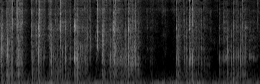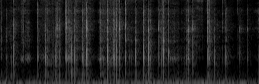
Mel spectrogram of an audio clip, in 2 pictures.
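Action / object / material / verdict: tap / wooden spring clothespins / wood / none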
